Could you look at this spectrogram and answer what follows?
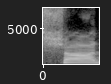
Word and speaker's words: Xia: It was Shaw dynasty, spelled Oh, Xia.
